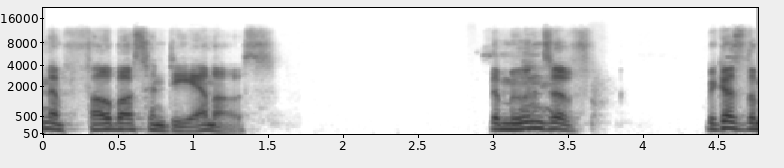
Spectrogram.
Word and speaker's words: Deimos: It's Deimos, right? Yeah, Deimos. Oh, Phobos for fear, like phobia.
